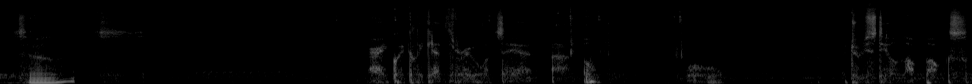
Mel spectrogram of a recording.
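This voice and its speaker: A soft-spoken man giving ASMR video game commentary, often slipping into whispers, his voice strained from being sick. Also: extremely low pitch.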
